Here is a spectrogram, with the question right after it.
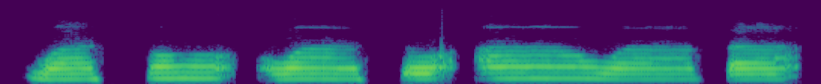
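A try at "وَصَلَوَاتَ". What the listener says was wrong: Itu A. Bukan A tapi lam. Washolawata.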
